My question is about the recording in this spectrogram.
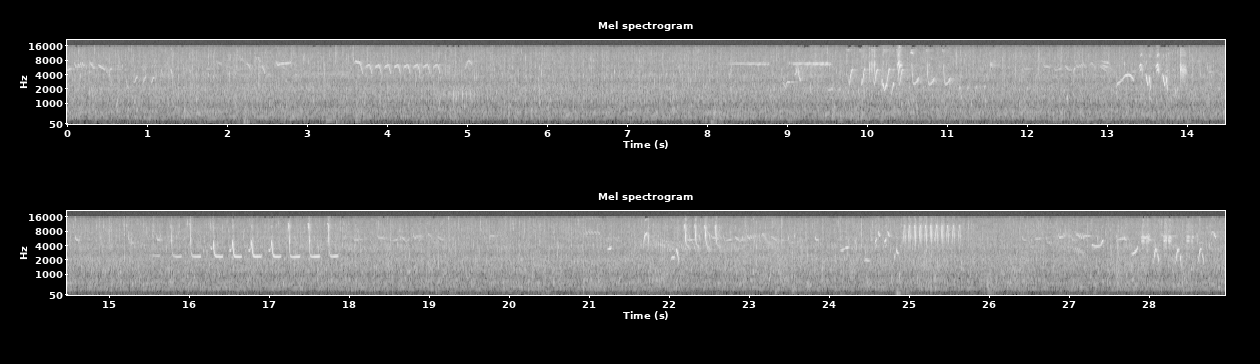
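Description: Running water babbling steadily, with small songbirds chirping and trilling over it; several short bird phrases stand out, among them a rapid run of repeated notes about halfway through.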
